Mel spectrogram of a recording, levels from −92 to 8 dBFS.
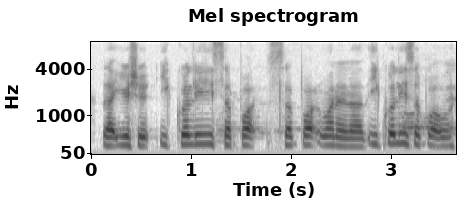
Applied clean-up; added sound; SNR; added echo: none; none; none; none.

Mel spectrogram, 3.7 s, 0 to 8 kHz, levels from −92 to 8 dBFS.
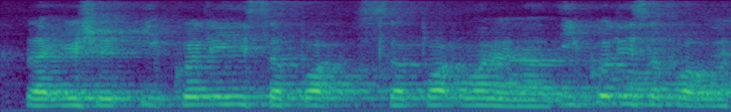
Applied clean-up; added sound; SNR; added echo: none; none; none; reverberation time 1.0 s.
